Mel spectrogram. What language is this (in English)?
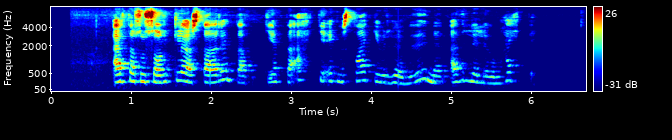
Icelandic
